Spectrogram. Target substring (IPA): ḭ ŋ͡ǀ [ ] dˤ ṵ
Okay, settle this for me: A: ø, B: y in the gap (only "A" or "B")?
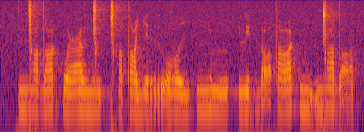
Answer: B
